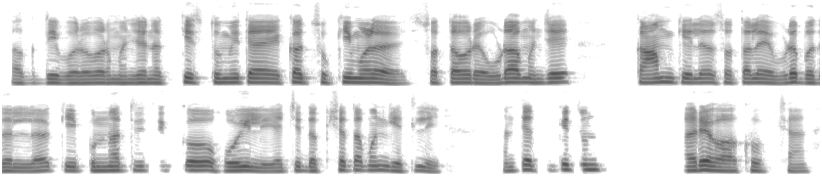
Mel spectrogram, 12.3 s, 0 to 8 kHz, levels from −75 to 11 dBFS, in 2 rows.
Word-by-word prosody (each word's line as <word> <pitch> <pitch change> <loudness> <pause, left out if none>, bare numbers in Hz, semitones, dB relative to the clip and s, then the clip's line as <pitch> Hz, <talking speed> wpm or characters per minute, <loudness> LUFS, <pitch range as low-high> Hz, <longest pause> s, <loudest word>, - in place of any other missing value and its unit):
अगदी 120 +2 -3
बरोबर. 125 +1 -1
म्हणजे 130 +1 -1
नक्कीच 130 +4 -1
तुम्ही 145 0 +1
त्या 150 -2 +5
एका 140 +3 +2
चुकीमुळे 145 -3 +2 0.2
स्वतःवर 140 +2 +1
एवढा 125 +4 +4
म्हणजे 145 +1 +1 0.5
काम 145 +3 +3
केलं, 145 -1 +1
स्वतःला 140 +2 -1
एवढं 135 +4 +1
बदललं, 130 -1 -1
की 140 - -1
पुन्हा 140 +1 0
ती 150 -1 -7
चूक 150 +1 -12
अ, 150 -1 +3
होईल 135 -1 +2
याची 120 +3 -4
दक्षता 145 +4 -2
पण 155 0 -3
घेतली 130 -4 -3 0.5
आणि 135 0 -7
त्या 170 - +5
चुकीतून 170 +2 -3 0.7
अरे 145 +3 +6
वाह! 130 -4 +2
खूप 130 -5 -5
छान. 120 -1 -7
140 Hz, 160 wpm, -24 LUFS, 130-150 Hz, 0.7 s, अरे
